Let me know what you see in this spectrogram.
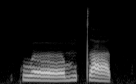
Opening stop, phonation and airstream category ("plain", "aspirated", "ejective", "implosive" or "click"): plain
